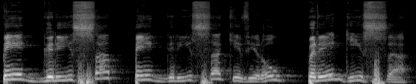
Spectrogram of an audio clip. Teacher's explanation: Veja, pegriça, aquele ire simplesmente deslocou-se. Ele estava na segunda sílaba, foi para a primeira, tá? Houve aqui uma metátese.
